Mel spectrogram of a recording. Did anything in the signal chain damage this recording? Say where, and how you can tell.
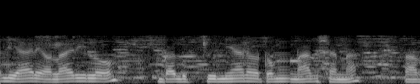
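Yes. At 2.80 to 2.92 s the network stage shows a burst of packet loss: about 100 ms of speech never arrived, so the receiver's concealment stretched the last good sound into a held, fading tone before the audio picks up further along with that span gone. A buffer underrun would instead leave a hard silence or a click. The concealment here masks the gap while still skipping ahead. Throughout, the audio stops at 4 kHz, which fits a G.711-style telephone codec.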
